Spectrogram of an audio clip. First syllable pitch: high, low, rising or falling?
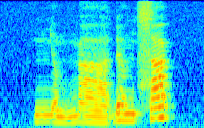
low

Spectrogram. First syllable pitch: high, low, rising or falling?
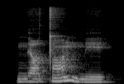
low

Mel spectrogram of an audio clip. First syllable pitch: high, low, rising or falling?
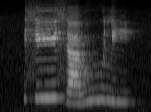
high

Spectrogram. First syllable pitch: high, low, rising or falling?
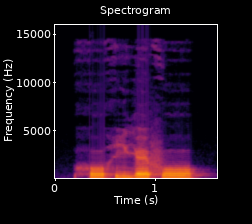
low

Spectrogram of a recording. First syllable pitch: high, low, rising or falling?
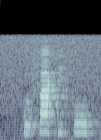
low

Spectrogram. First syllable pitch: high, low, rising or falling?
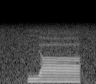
high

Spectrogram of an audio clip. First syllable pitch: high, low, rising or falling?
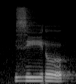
low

